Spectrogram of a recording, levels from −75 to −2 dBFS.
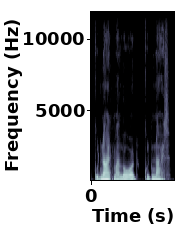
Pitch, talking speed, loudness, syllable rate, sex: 95 Hz, 215 wpm, -19 LUFS, 4.4 syllables/s, male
